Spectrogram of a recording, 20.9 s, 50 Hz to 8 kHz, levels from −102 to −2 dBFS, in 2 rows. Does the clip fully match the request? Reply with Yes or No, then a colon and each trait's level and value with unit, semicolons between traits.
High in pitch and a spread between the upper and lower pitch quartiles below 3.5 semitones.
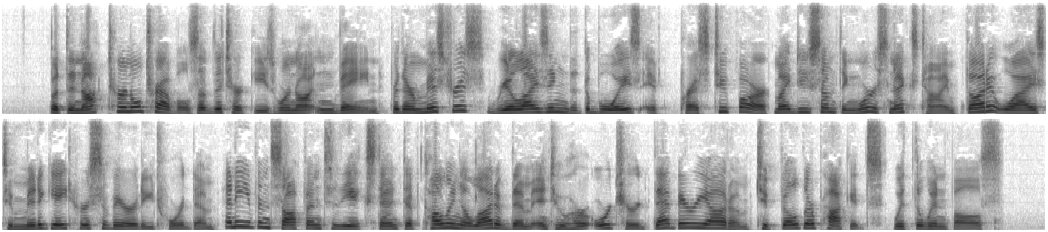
No: high, 210 Hz; average, 5.0 semitones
